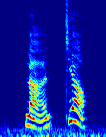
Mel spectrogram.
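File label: "懒觉", Chinese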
